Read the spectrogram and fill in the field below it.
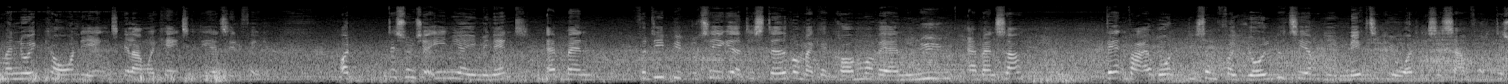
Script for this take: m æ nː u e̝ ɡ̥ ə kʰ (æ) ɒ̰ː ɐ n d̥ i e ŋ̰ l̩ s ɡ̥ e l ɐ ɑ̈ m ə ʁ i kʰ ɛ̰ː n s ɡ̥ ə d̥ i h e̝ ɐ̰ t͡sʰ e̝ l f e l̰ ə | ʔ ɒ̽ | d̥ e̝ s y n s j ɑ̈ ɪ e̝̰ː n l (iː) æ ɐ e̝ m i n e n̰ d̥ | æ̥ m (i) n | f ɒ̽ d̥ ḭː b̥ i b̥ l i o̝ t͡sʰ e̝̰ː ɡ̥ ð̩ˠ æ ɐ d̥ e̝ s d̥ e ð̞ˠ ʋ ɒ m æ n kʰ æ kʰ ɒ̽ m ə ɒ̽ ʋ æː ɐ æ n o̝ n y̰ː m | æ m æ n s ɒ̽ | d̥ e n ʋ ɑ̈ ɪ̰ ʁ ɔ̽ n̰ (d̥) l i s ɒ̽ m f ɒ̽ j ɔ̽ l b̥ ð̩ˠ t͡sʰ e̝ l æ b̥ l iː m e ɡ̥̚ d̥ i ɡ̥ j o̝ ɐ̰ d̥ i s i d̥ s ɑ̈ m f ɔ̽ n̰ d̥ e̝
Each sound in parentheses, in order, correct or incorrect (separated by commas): correct, incorrect, incorrect, correct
